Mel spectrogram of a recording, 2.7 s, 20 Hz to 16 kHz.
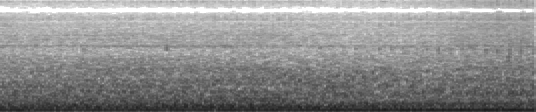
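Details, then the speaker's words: $100 barn-find Massey Ferguson 300 tractor, first run after revival, slightly warmed up: deep, even six-cylinder idle with a smooth steady beat and no knocks, misses or rattles; runs healthy. "that sounds good. Heck yeah. It runs! Yes. God, that's got a sweet sound."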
